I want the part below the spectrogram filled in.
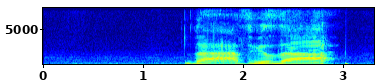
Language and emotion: Russian, positive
